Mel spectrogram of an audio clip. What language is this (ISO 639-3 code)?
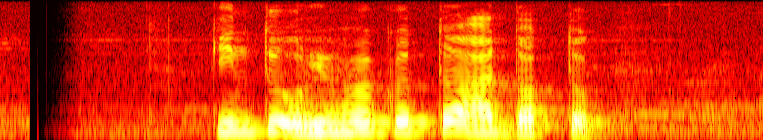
ben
